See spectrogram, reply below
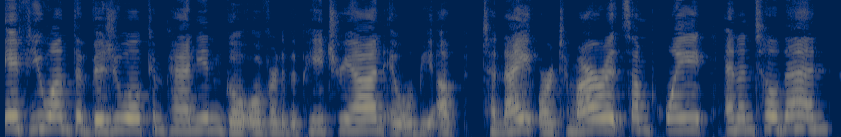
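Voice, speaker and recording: A woman hosting a casual book-discussion podcast, chatty and animated, with fillers. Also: high voice, brisk. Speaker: podcast host.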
